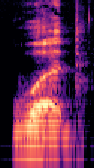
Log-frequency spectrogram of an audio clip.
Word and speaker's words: would: Also, yoke, folk, could, would, should. In fact, these three last words, we only have 3 sounds in each. And the secret to pronouncing could, would, and should is knowing the sound in good.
